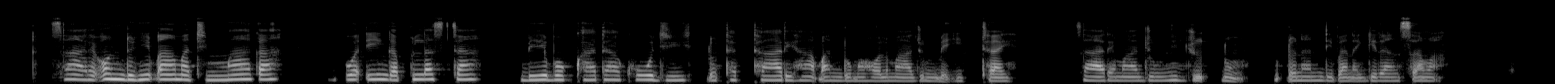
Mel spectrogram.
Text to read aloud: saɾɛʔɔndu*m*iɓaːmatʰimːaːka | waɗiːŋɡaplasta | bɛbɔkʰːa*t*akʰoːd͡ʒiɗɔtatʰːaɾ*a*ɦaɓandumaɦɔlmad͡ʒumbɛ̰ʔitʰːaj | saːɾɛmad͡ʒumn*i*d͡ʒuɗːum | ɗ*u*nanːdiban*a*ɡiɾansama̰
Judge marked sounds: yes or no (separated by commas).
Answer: no, yes, no, yes, no, yes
